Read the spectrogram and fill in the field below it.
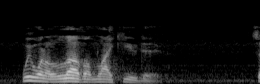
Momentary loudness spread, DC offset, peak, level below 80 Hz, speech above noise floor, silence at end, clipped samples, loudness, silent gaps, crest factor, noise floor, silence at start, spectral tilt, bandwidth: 19 LU; under 0.1%; -4 dBFS; -64 dBFS; 35 dB; 0 s; under 0.1%; -23 LUFS; none; 20 dB; -58 dBFS; 0.25 s; -7.5 dB/octave; 6.4 kHz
